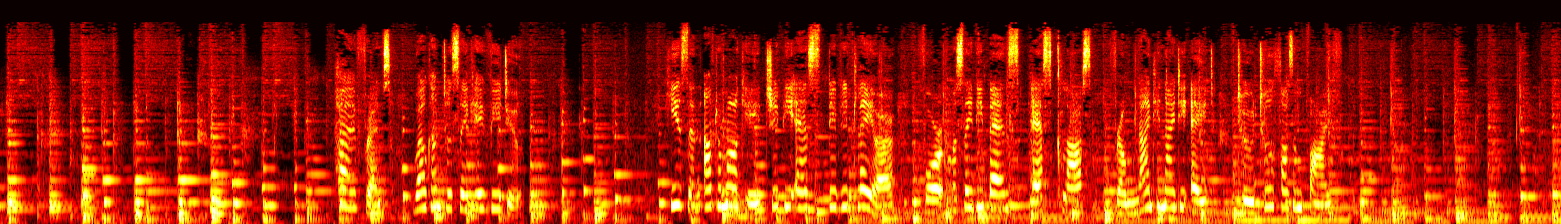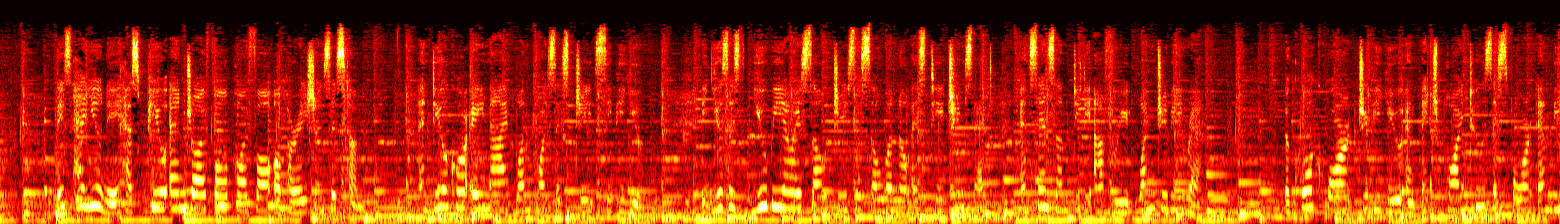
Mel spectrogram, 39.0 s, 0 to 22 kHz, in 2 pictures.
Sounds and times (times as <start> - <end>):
Music: 0.0 - 39.0
Speech: 4.2 - 6.6, 8.4 - 16.8, 20.2 - 24.1, 24.8 - 27.6, 28.2 - 34.6, 35.6 - 39.0.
